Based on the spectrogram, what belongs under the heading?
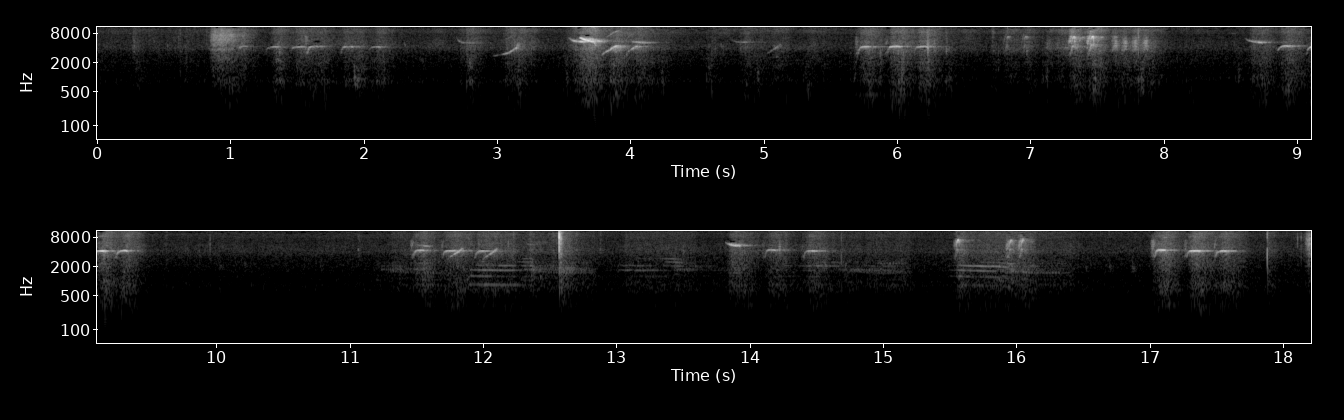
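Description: Small birds chirping in short clusters of high, quick calls that come every second or two, with a few brief sweeping notes among them.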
